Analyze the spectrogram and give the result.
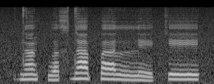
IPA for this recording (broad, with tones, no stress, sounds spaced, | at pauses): d ã˧ kʷ ɐ˩˧ x d a˥ p ɐ˥ lː e˧˩˧ k e˥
